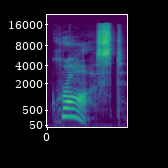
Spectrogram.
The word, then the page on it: crossed: krɔ́ːst; クロォスド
